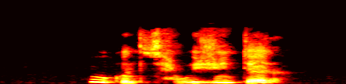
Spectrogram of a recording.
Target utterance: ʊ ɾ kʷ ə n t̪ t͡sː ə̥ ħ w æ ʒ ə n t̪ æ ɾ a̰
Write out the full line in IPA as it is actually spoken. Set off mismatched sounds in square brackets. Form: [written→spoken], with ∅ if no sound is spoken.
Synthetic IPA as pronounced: ʊ ɾ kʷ ə n t̪ t͡sː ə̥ ħ w [æ→i] ʒ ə n t̪ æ ɾ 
